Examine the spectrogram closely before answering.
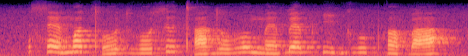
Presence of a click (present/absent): absent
